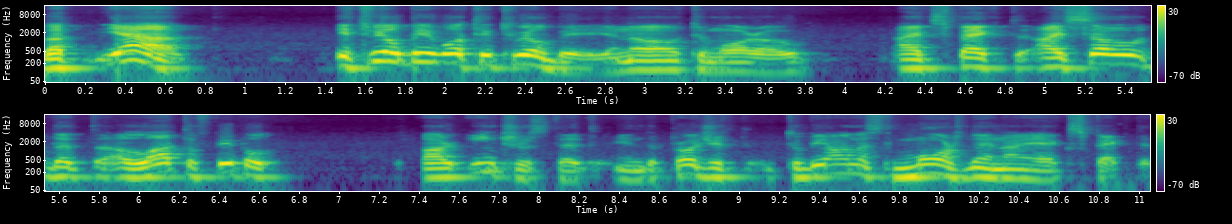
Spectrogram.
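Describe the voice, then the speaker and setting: A man with a non-native accent, somewhat breathy, with lively intonation, a moderate pace and big swings in loudness. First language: not English. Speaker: crypto project developer, former pilot. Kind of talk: interview. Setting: livestream. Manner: halting.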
